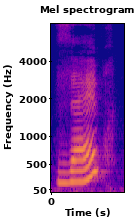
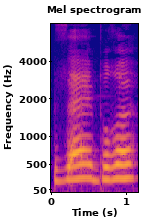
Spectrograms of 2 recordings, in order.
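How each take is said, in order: First: Said in the usual way. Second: "Zèbre" drawn out as zè-bre; syllable by syllable. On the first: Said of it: "Combien de syllabes". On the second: Shown as a demonstration. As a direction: sound both syllables of "Zèbre", final -bre held. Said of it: "il y a deux syllabes". (« Zèbre » découpé en deux syllabes, zè-bre)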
